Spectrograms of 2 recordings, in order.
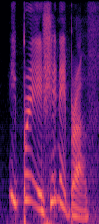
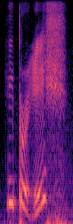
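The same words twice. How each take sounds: First: High London roadman answer, falling tune; mock London slang. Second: High, rising mock question; incredulous question. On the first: Streamer answering chat in mock London slang, falling. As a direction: play it up like a cheeky London lad. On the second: Streamer reading chat's question in a high rising voice. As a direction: squeak it out as a disbelieving question.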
